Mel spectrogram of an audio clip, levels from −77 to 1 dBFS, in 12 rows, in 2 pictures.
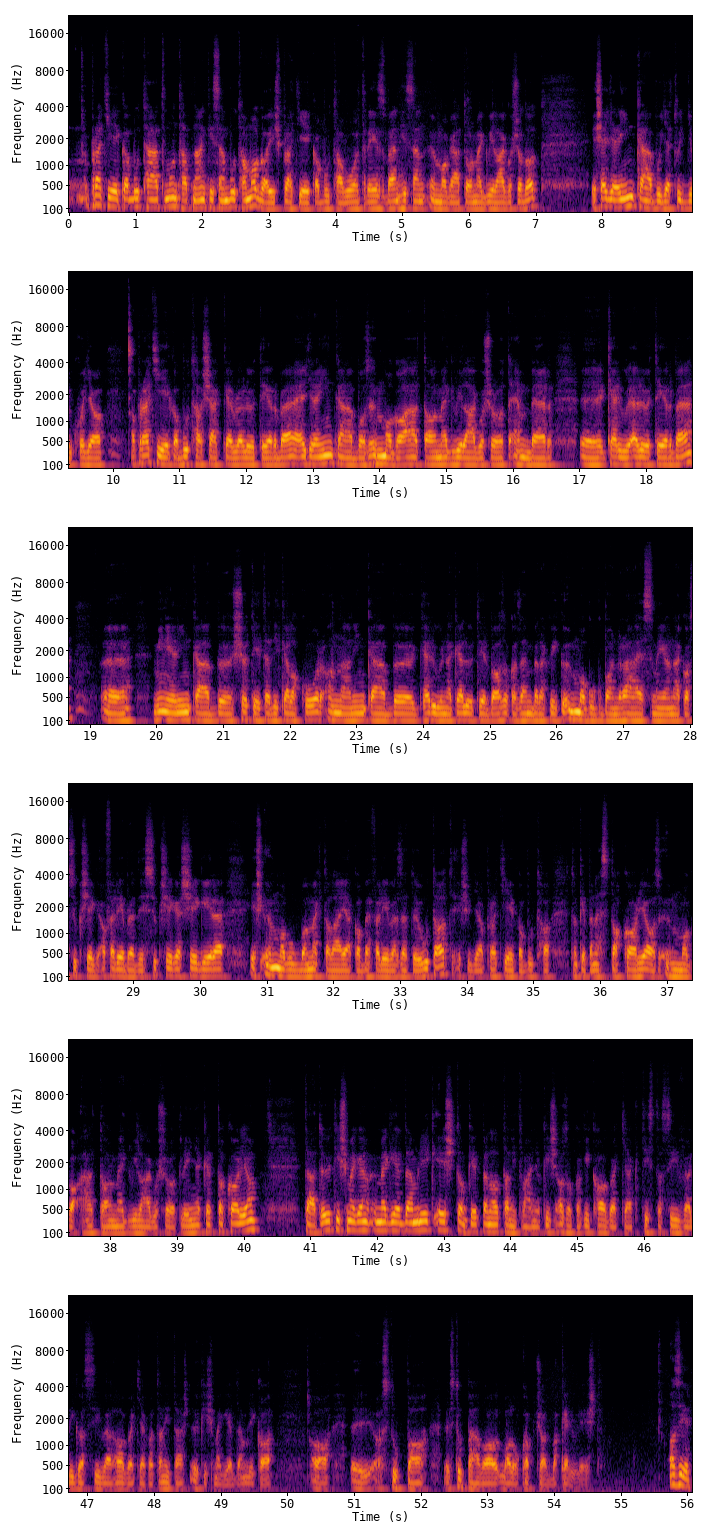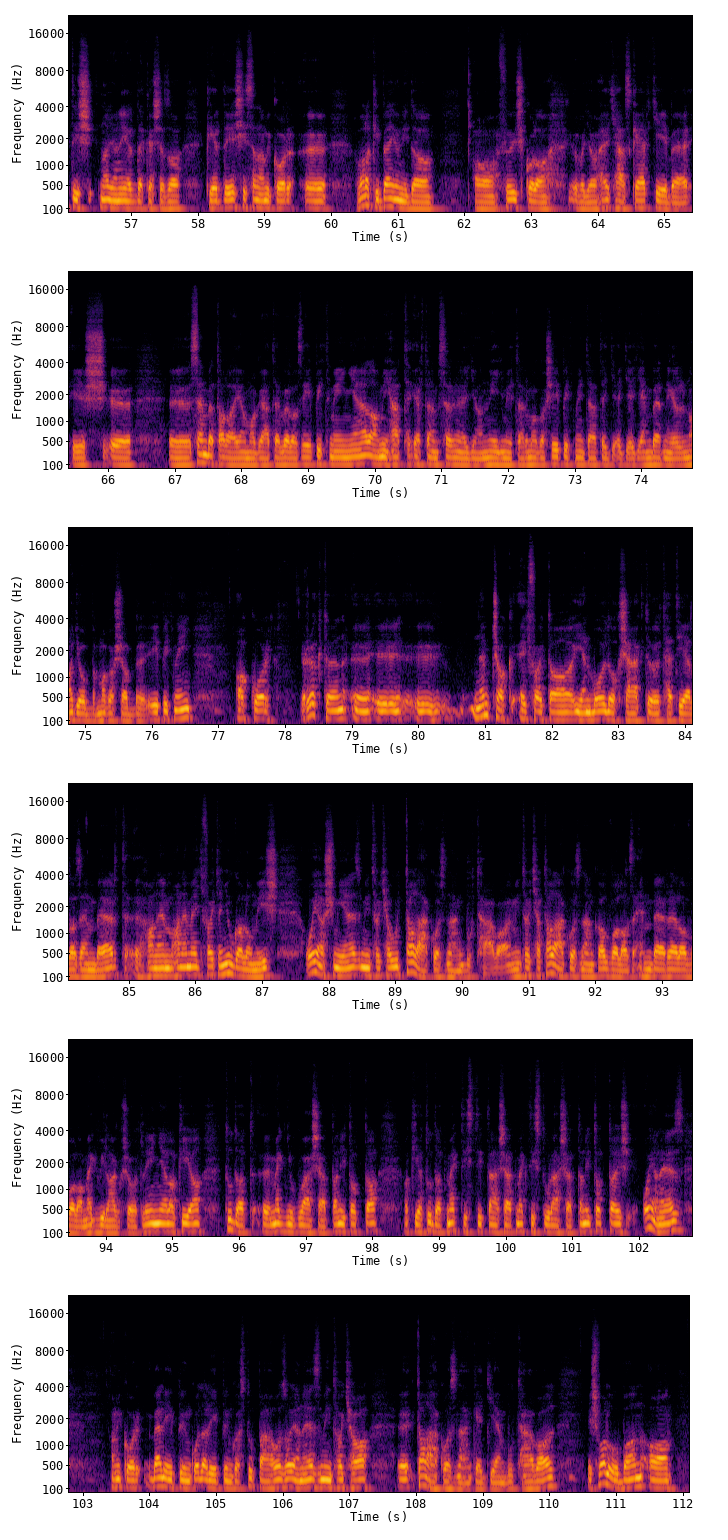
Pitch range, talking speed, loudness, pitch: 100-120 Hz, 120 wpm, -19 LUFS, 105 Hz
